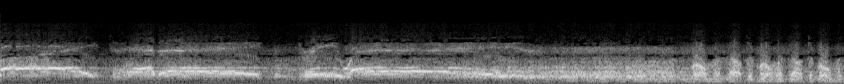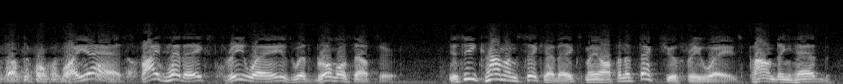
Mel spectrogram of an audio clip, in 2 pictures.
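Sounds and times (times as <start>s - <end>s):
talking train whistle-like droning tone: 0.0s - 8.0s
talking train rhythmic chugging puffs: 1.1s - 12.2s
speech: 9.6s - 16.8s.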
